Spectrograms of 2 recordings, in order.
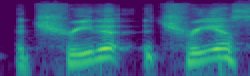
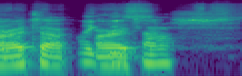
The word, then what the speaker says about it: Aretas: You also have, for example, like in 2 Corinthians, he's mentioning this king Atreus, I believe is how you pronounce it. Aretas the fourth.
